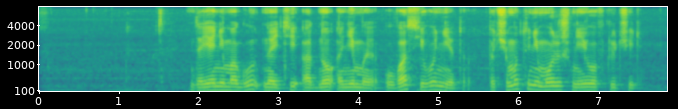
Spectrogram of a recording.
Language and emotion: Russian, neutral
